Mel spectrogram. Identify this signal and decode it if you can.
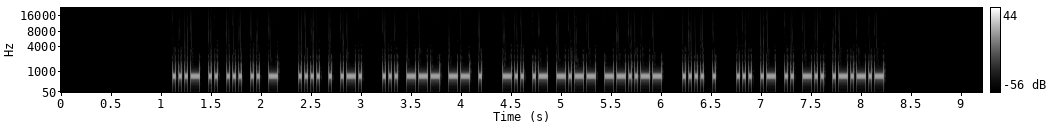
Morse code, heard as a keyed tone, about 40 wpm, 700 Hz. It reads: VISIT HER SOME DAY, HE SAID.
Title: Sentences from Top 900 Words 40wpm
